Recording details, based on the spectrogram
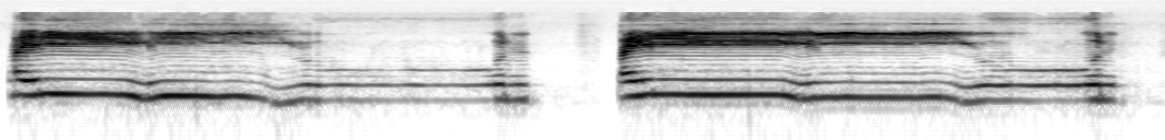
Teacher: دونوں بار سختی ہوگی اور دونوں حرف کو 2 بار پڑھنا ہے. پہلی والی تشدید کو ہم عین سے ملا کر پڑھیں گے، پھر دوسری والی تشدید کو ہم لام سے ملا کر پڑھیں گے، پھر یا والی تشدید کو ہم دوبارہ جب پڑھیں گے تو واو سے ملا کر پڑھیں گے کیونکہ واو پہ جزم آ رہا ہے.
